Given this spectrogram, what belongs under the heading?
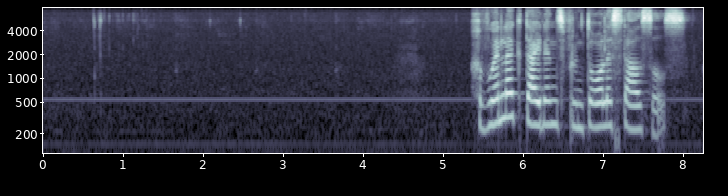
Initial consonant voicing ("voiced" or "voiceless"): voiceless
